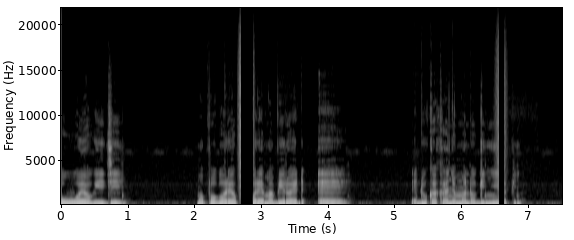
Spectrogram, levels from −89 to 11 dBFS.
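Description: Twice the analogue FM microphone's radio signal faded until the receiver's squelch muted the output, a wireless microphone squelch dropout: from 2.63 to 2.91 s, hiss rises, then the speech falls into near silence for about 190 ms; from 6.49 to 6.69 s, a shorter hole of about 88 ms.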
